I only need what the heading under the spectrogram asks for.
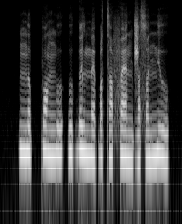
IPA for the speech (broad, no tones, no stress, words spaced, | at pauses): ŋə pːɔŋu | uɠəlʲmæɓə tˤufænd͡ʒəsˤu nʲu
